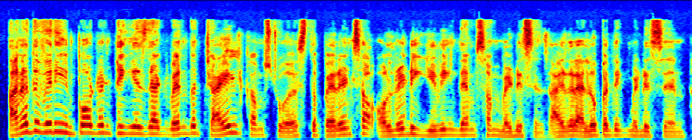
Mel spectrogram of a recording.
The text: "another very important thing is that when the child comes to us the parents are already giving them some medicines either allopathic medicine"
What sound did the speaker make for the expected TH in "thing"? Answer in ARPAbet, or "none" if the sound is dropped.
T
